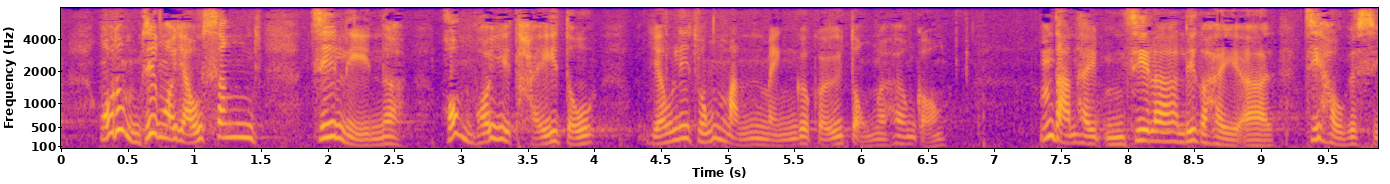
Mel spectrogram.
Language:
Cantonese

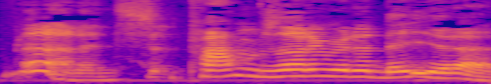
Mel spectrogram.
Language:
Welsh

